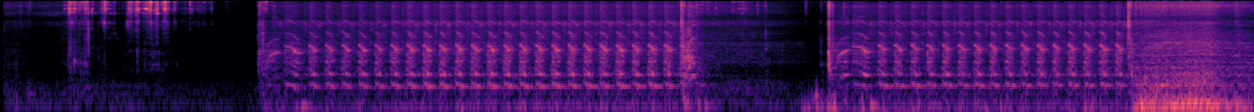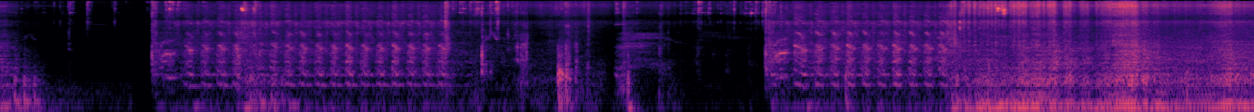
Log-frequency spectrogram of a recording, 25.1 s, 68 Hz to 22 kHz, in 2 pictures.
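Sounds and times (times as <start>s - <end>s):
98 Accord engine failing on a cold start: 2.6s - 13.1s, 14.1s - 17.3s, 20.2s - 24.9s.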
